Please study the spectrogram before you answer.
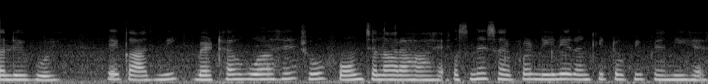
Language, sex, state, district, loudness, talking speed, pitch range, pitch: Hindi, female, Uttar Pradesh, Jalaun, -20 LUFS, 170 wpm, 210-240 Hz, 225 Hz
